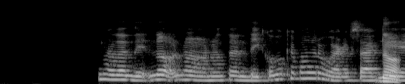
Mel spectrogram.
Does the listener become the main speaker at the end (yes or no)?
yes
